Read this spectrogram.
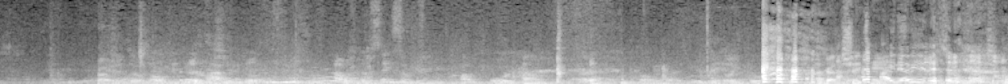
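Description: A crowd of people chatters in a large room.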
